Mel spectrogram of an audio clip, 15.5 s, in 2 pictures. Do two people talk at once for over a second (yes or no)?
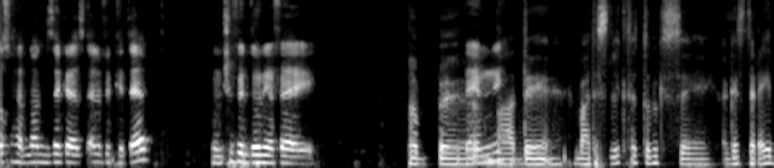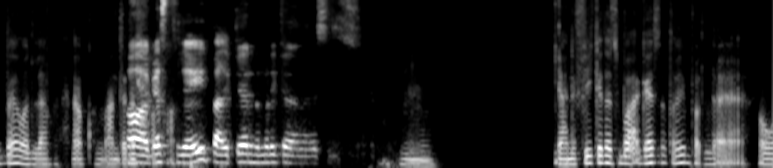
no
